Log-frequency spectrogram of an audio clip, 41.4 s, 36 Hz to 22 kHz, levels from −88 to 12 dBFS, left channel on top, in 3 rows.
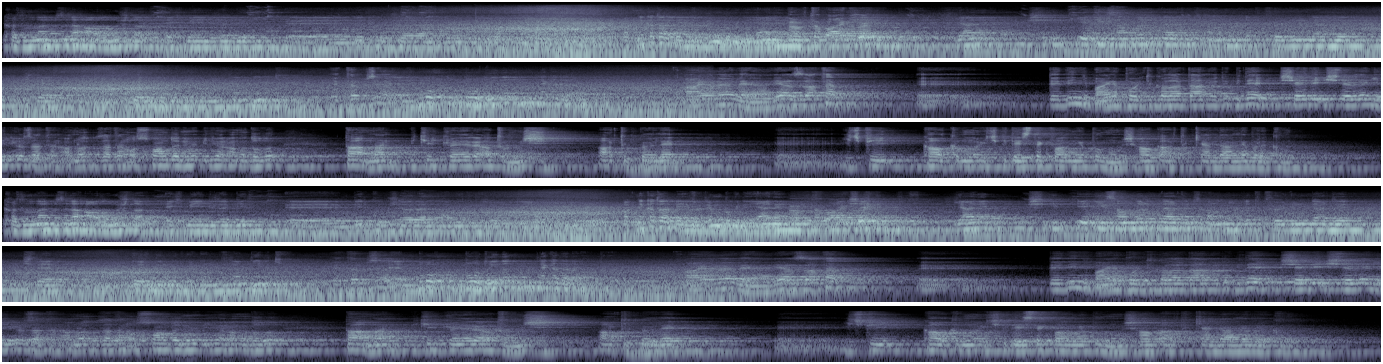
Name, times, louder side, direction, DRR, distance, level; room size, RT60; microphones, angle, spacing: voice 1, 0.0-5.4 6.2-8.8 9.5-9.9 10.2-13.5 14.0-14.4 15.1-16.7 17.6-19.9 33.8-34.1, right 1 dB, 25° right, -1 dB, 3.0 m, -21 dB
sound 1, 1.3-20.9, left 2 dB, 55° left, 1.3 m, -27 dB
voice 2, 5.7-6.6 7.9-8.8 9.4-9.6 17.0-17.7 20.6-22.2 22.9-23.7 24.3-30.7 31.0-33.0 33.5-34.3 35.3-36.5 36.8-40.5, left 2 dB, 90° left, 4 dB, 2.3 m, -25 dB
sound 2, 10.8-21.0, left 1 dB, 35° left, 2.1 m, -32 dB
29.5 x 16.5 x 5.7 m, 2.8 s
head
